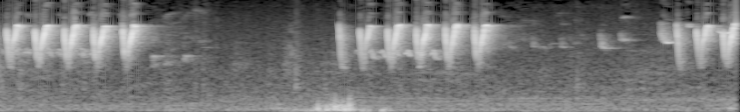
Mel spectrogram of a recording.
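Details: Bar-winged prinia, known as ciblek kristal, giving ngentrok song: rapid bursts of piercing, downswept high chips in rhythmic series, broken by quiet gaps, with a brief low thump midway.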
